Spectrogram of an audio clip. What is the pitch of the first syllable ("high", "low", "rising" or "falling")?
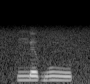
low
